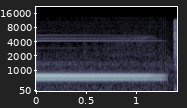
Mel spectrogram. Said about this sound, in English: Here's the bell. That's right. There's a doorbell, which means Pizza from the Dead is here, so we've got to wrap it up.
